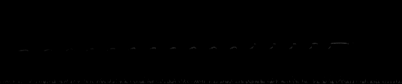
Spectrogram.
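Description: A faint bird call: a run of short notes that quicken and climb slightly in pitch, ending with one higher note, over a low ambient hum.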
